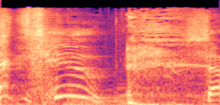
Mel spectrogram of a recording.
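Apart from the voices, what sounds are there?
sneeze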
